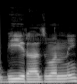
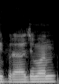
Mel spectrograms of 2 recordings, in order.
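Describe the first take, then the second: First: बी राजमान with long split-off bee; wrong form. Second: विराजमान with short first i, bi-raajmaan; correct form. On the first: Teacher rejecting a misspelling, long bee in बी राजमान. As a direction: stretch बी into bee before राजमान. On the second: Teacher giving the correct spelling, short bi in विराजमान. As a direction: keep the opening i of विराजमान short and joined. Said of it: "छोटी की मात्रा से बनाइए". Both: Shown as a demonstration.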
